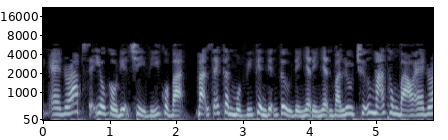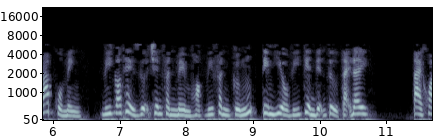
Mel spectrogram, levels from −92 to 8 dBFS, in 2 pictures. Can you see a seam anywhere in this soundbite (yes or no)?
yes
